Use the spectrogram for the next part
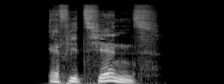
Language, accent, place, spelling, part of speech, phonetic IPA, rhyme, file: German, Germany, Berlin, Effizienz, noun, [ɛfiˈt͡si̯ɛnt͡s], -ɛnt͡s, De-Effizienz.ogg
- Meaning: efficiency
